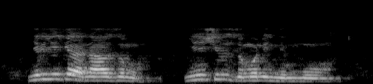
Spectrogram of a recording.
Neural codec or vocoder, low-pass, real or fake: none; 5.4 kHz; real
